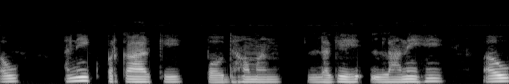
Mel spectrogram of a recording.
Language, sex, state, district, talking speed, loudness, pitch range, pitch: Chhattisgarhi, male, Chhattisgarh, Raigarh, 130 wpm, -19 LUFS, 115-135 Hz, 120 Hz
